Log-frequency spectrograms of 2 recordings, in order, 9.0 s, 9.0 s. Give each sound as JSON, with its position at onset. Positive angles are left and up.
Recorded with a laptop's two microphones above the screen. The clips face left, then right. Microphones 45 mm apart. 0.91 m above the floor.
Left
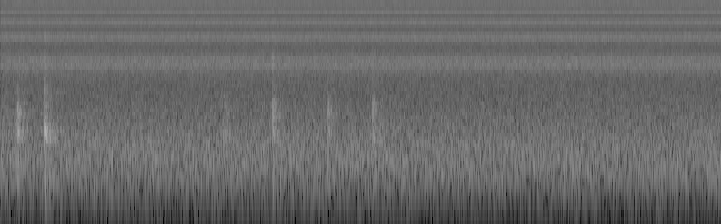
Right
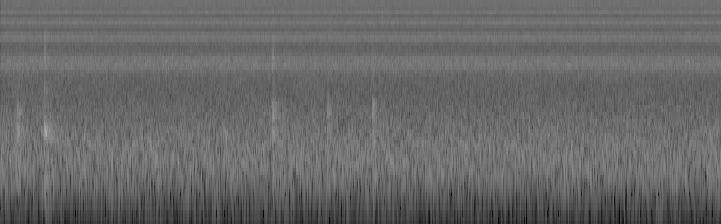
{"t": 0.2, "sound": "footsteps", "side_deg": 20}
